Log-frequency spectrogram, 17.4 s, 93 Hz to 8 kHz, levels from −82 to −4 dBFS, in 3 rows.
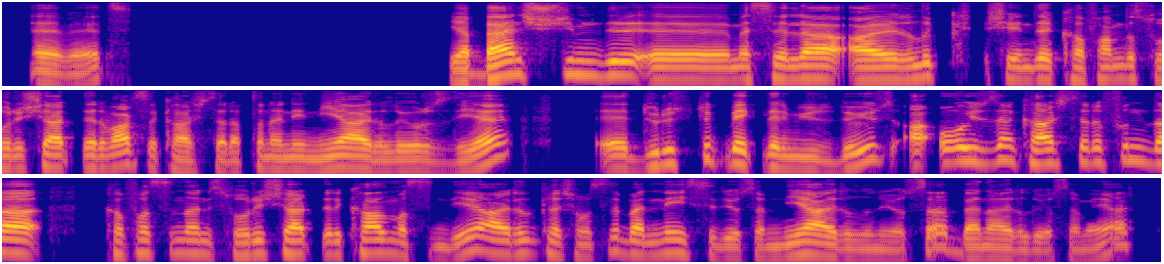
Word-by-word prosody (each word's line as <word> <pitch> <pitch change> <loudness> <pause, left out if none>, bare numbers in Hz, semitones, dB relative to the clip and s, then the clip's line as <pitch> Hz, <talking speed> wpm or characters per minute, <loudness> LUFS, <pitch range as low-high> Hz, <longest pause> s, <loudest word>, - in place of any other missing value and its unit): Evet. - - -2 1.6
Ya, - - 0
ben 175 - +10
şimdi, 180 -2 -3
eee, 125 -6 +3
mesela, 135 +1 +4
ayrılık 130 +4 +4 0.2
şeyinde 130 0 -3
kafamda 130 +2 -4
soru 125 -2 -6
işaretleri 125 0 0
varsa 145 -2 +2
karşı 105 -5 -3
taraftan, 100 - -6
hani, 115 -1 -5
"Niye 125 +3 +1
ayrılıyoruz?" 105 -5 +1
diye, 100 - +2 0.4
eee, 125 - -1
dürüstlük 165 +9 -6
beklerim 135 -7 +1
%100. 115 - -5
A - - +3
o 180 +2 +2
yüzden 190 +2 -3
karşı 165 -1 +3
tarafın 185 +1 -7
da 160 -3 +7 0.3
kafasında, 150 +1 -7
hani, 145 -1 -4
soru 135 +2 -7
işaretleri 145 -1 0
kalmasın 150 -8 -1
diye, 185 - 0
ayrılık 145 -1 +1
aşamasında 135 +5 -9
ben 140 -2 +1
ne 155 - -2
hissediyorsam, 110 -4 -10
niye 135 +4 +1
ayrılınıyorsa, 100 -6 -2
ben 110 - 0
ayrılıyorsam 95 -3 -7
eğer - - -6
135 Hz, 150 wpm, -22 LUFS, 115-155 Hz, 1.6 s, ben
